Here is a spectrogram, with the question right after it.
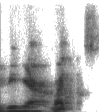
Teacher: bini'amat ini ain, ya, harus dijelaskan jangan seperti hamzah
